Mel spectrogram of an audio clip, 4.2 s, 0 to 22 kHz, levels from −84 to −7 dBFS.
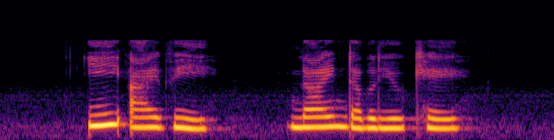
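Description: No technical faults can be heard anywhere in this speech.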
